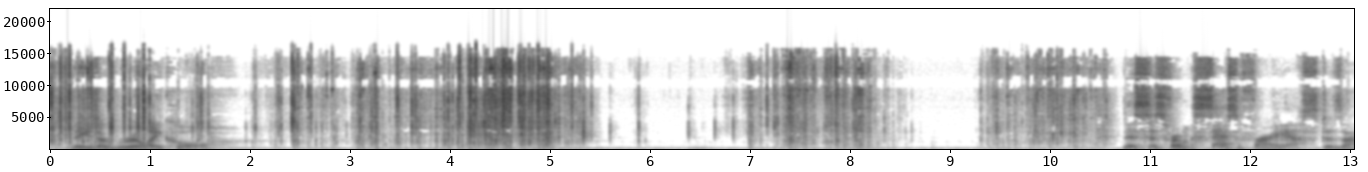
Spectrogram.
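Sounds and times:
plastic packet crinkling: 0.0s - 8.7s, 9.3s - 10.7s.

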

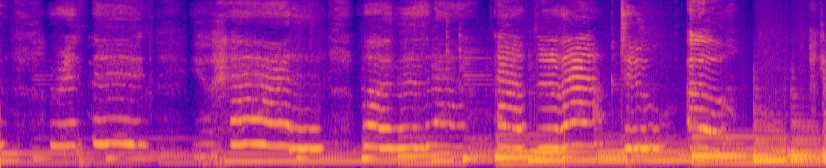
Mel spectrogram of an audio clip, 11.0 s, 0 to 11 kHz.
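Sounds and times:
woman singing: 0.0s - 10.0s, 10.8s - 11.0s
guitar chords: 0.0s - 11.0s.

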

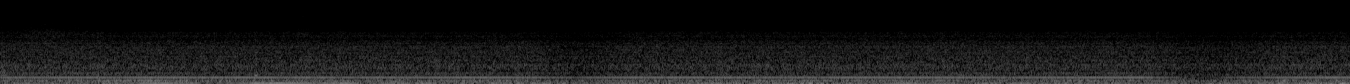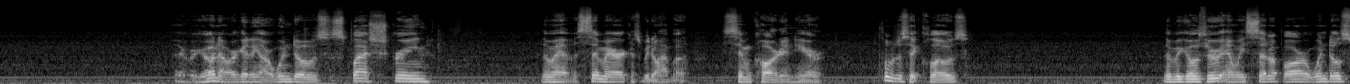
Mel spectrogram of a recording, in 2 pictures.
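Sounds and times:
low hum with constant tone: 0.0s - 27.0s.

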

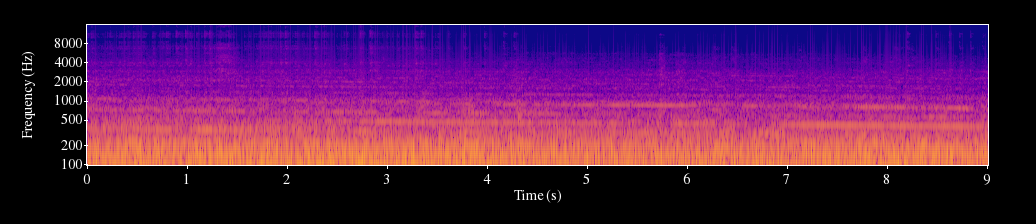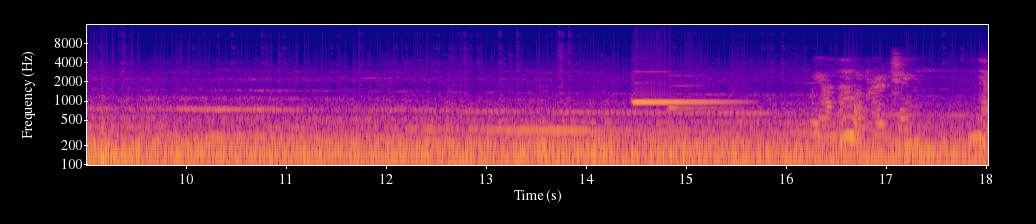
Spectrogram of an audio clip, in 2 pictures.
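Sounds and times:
train wheels rumbling on track: 0.0s - 18.0s
steady high tone: 14.5s - 15.8s.

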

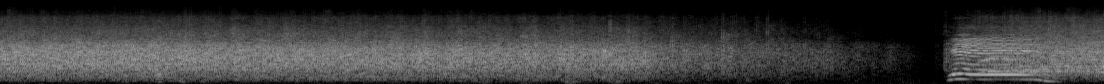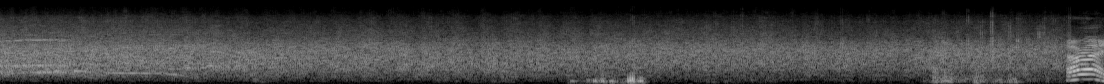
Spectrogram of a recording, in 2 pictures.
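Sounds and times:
large audience applauding: 0.0s - 22.0s.

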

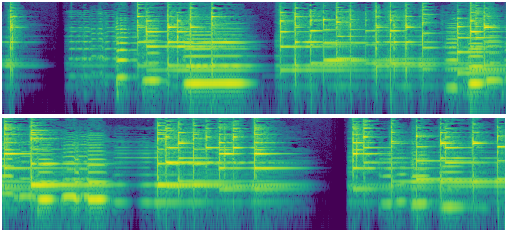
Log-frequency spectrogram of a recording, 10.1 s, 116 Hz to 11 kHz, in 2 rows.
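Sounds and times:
violin melody: 0.7s - 2.5s, 4.4s - 6.6s
porcelain bowls struck with sticks: 2.8s - 5.7s, 6.6s - 10.0s.

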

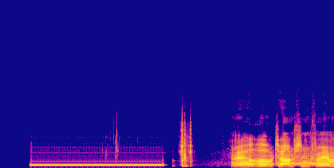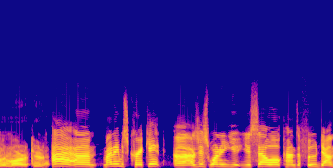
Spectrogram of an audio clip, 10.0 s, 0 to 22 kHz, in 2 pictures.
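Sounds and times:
telephone ringback tone: 0.5s - 2.5s.

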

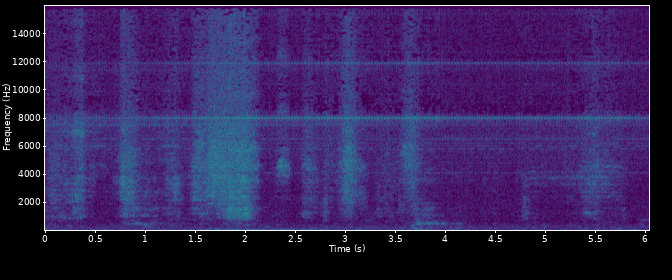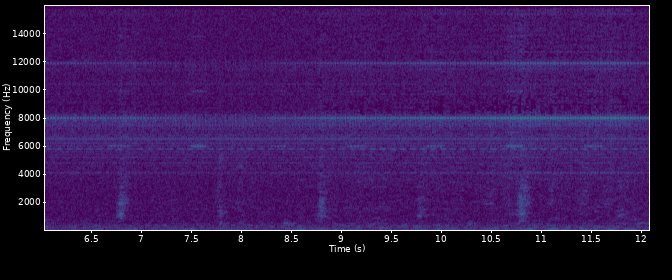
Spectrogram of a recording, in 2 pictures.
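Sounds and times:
paintbrush scratching on palette: 0.0s - 3.2s.

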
